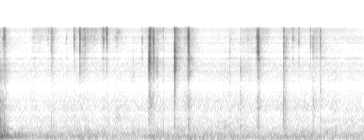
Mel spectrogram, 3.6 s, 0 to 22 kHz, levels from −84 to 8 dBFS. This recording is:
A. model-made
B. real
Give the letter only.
A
